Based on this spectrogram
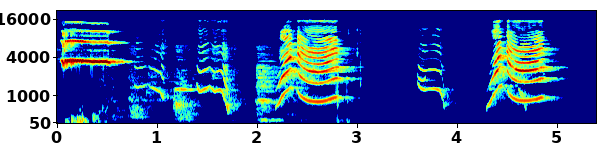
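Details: Indoor pet ring-necked parrot imitating words like 'mitthu' and 'mummy': a steady tone at the start, then wavering speech-like syllables and two loud, bent, harmonic squawks, quiet room between.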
